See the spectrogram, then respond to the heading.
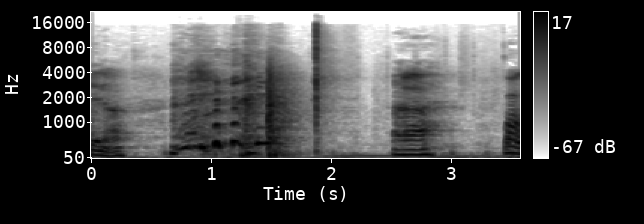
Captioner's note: laughing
